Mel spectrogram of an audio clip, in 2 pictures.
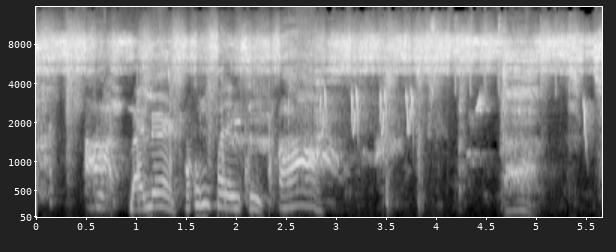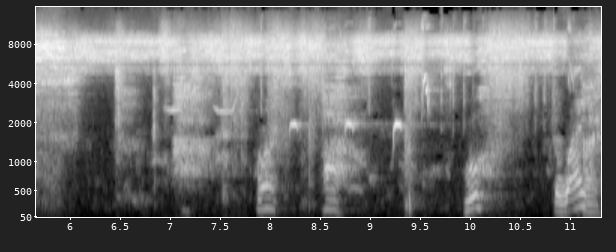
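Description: A young man cries out and pleads in a sobbing, strained voice close by.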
